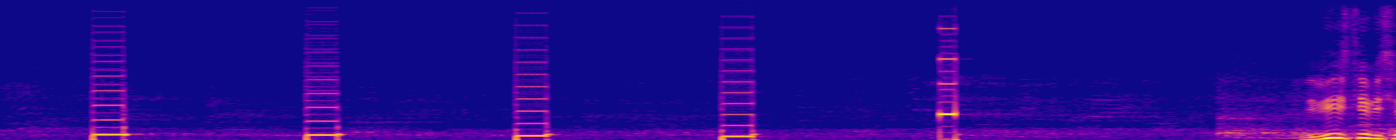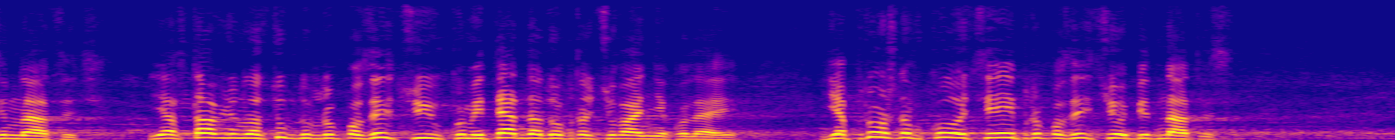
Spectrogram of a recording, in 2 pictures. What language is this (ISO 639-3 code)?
ukr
